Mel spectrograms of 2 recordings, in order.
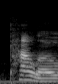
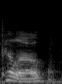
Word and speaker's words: pillow: 50% of the people in Los Angeles pronounce it palo and not pillow. Really quickly. Palo? But like, you know, I need another pillow. Like, it's almost like an E or an A sound in it.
